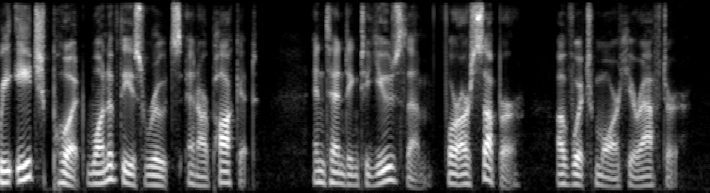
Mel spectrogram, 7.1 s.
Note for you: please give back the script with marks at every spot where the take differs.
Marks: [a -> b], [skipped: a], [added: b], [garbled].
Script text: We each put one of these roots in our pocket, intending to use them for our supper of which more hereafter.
We each put one of these roots in our pocket, intending to use them for our supper of which more hereafter.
